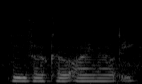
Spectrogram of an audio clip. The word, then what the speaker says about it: Ludovico Einaudi: Have you heard of Ludovico Einaudi? I think I'm pronouncing that right.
